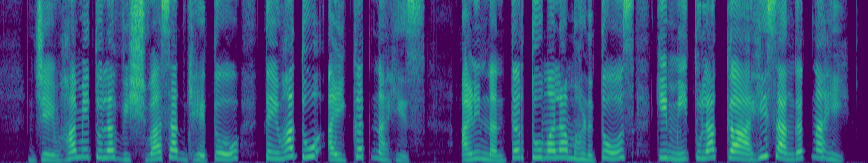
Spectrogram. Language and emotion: Marathi, disgusted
